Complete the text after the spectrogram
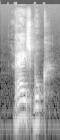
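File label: "reisboek", Dutch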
